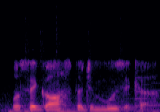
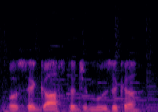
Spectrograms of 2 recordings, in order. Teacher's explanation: Pronunciation, rising intonation at the end, indicating a question.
